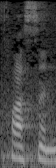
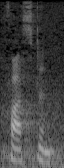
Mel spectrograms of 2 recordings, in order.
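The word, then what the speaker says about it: fasten: इस word फासन word this is pronounced as फासन, नॉट फास्टन। इसको फासन बोलते हैं। यहाँ टी साइलेंट है।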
